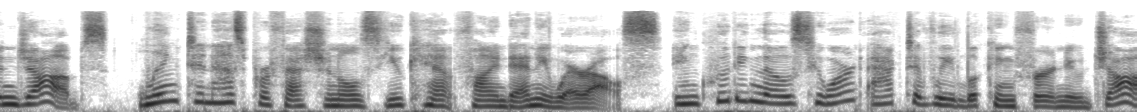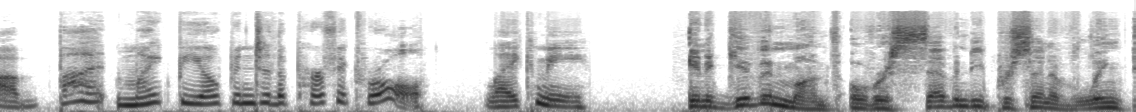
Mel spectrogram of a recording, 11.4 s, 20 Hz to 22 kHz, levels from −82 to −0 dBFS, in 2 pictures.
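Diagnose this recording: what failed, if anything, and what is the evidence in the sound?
At 7.38 s, right after "be open to the", the speech suddenly shows more codec artefacts, with no gap, until the end. The network slowed, and playback switched to an adaptive stream at a lower bitrate, consistent with Opus dropping from 64 to 24 kbit/s.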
